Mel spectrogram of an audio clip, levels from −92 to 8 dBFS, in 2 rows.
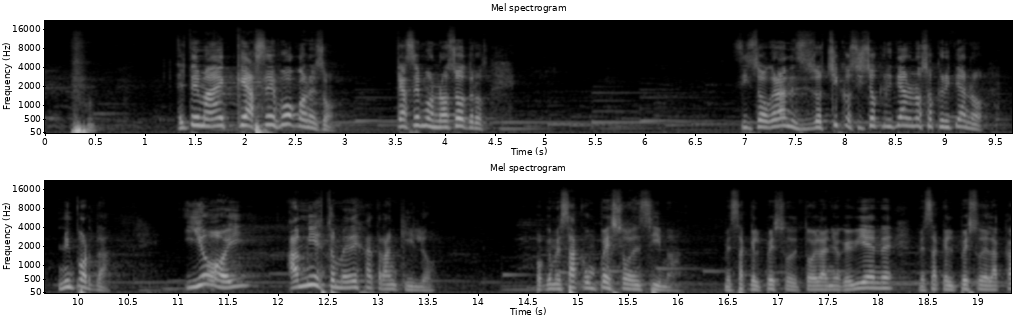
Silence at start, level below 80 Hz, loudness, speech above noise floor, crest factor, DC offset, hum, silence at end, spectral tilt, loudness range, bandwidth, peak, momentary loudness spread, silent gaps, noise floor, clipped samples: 0.25 s; -48 dBFS; -34 LUFS; 34 dB; 22 dB; under 0.1%; none; 0 s; -5 dB/octave; 6 LU; 16 kHz; -12 dBFS; 16 LU; none; -68 dBFS; under 0.1%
